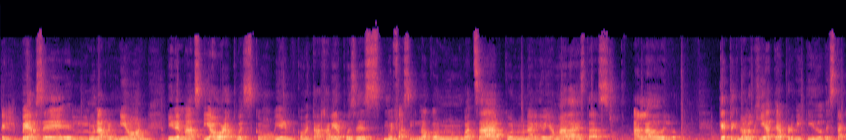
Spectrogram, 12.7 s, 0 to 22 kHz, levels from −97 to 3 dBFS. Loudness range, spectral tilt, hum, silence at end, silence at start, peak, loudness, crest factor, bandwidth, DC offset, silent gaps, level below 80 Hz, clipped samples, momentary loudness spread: 3 LU; -5 dB/octave; none; 0 s; 0 s; 0 dBFS; -17 LUFS; 18 dB; 17 kHz; under 0.1%; none; -42 dBFS; under 0.1%; 9 LU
